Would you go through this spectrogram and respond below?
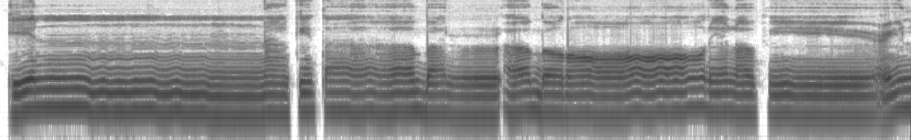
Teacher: pembahasan Mad tamkin ini harus dibaca panjang sampai 6 harkat karena membacanya dihentikan dan berada di posisi akhir ayat maka membacanya harus dibaca panjang 2 sampai 6 harakat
